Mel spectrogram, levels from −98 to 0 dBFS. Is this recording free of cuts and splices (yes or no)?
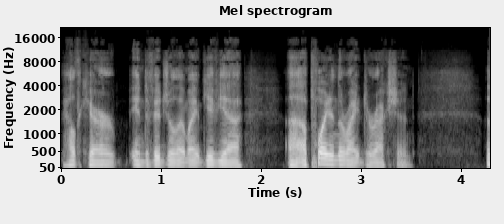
no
